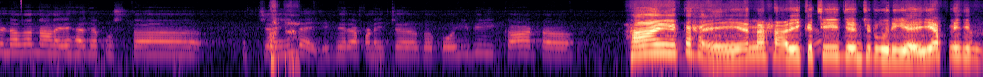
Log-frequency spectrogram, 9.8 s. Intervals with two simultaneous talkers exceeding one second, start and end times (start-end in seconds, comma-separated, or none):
6.5-8.1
